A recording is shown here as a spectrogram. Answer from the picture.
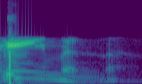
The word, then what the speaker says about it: Haman: We say Haman. That's how you say it.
